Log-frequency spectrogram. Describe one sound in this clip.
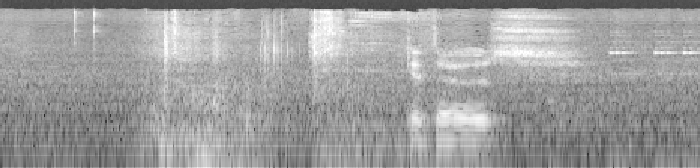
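A video game plays a brief whooshing chime as an item is bought.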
